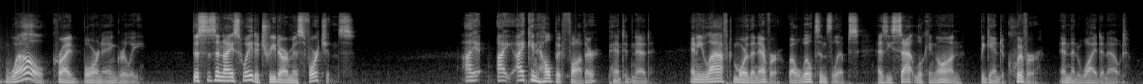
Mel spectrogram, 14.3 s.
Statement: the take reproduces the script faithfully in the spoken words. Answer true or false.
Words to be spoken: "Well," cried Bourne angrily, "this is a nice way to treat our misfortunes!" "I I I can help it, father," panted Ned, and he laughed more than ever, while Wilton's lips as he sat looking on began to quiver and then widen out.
true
